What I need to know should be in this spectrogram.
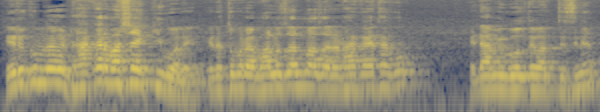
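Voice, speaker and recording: A man's voice: high-pitched, roomy sound. A man from Bangladesh teaching an online linguistics lesson, explaining English terms in Bengali and repeating key phrases. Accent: Bangladeshi Bengali, Rangpur. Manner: reads English text slowly and deliberately. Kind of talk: online lecture.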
